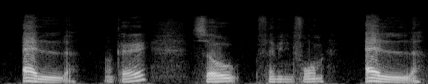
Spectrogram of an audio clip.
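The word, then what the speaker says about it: elles: So masculine form is e, alright, final X is not pronounced, e, repeat, e, okay, and then feminine form, elle, final S is not pronounced, elle, repeat, elle, okay.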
